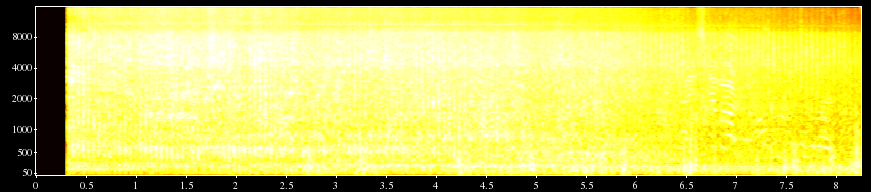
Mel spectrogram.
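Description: Helicopter's rotor and turbine running steadily as it lifts off and flies away, loud and close, with a low steady hum beneath the noise.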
